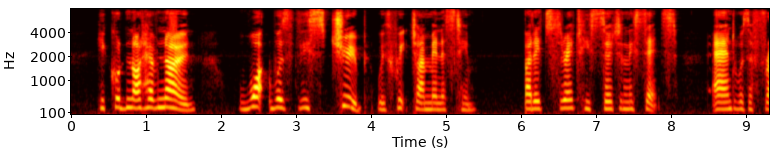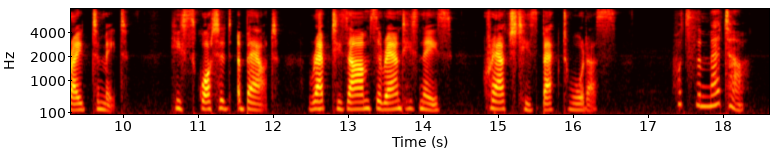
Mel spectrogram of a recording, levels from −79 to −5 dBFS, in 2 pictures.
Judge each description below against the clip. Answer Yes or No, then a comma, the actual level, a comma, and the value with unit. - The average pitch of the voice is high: Yes, high, 205 Hz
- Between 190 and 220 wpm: No, slow, 135 wpm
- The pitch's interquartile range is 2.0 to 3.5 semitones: Yes, average, 3.0 semitones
